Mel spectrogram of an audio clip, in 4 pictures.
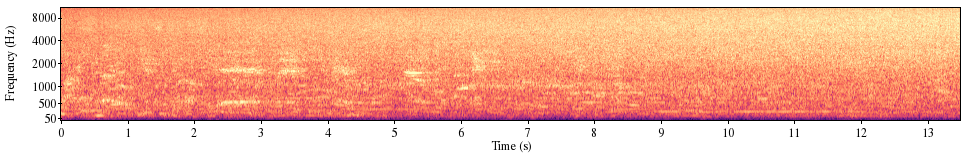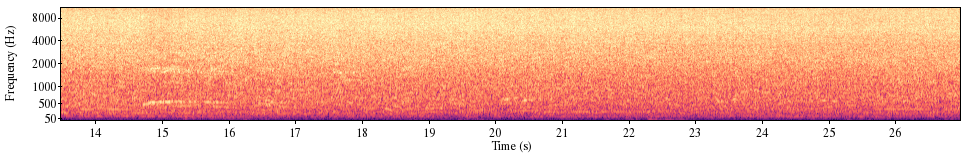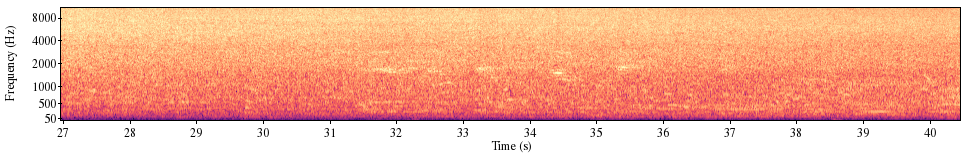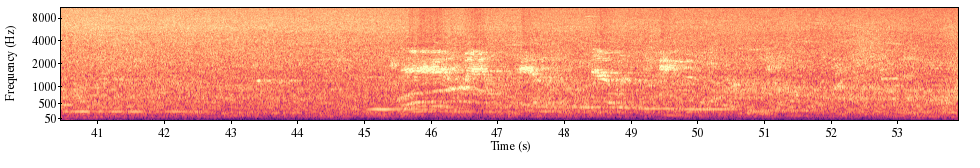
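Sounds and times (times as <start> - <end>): faint voices: 0.0 - 53.9
falling water rushing: 0.0 - 53.9.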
